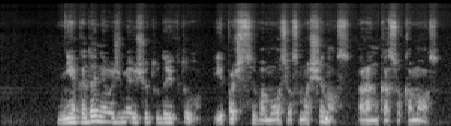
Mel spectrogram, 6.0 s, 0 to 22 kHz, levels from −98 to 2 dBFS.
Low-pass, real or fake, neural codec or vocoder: 19.8 kHz; real; none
